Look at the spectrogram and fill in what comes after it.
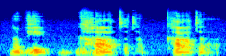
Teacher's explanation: And that's a GH. That's ga. It's voiced and aspirated. Bhi is also aspirated and voiced.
